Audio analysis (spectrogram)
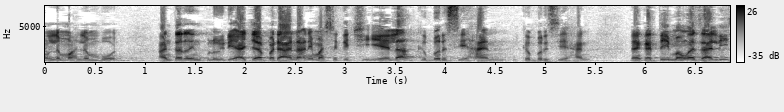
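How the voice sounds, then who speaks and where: Preaching to his congregation, this middle-aged Malaysian-accented man uses a fairly high, pushed and bright voice. He relies on earnest stories, repeated key phrases and rhetorical questions. The sound has the echo of a hall, with faint noise in the background.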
